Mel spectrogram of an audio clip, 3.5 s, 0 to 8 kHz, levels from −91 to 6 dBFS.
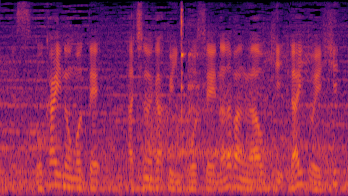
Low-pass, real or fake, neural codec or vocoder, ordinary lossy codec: none; real; none; none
